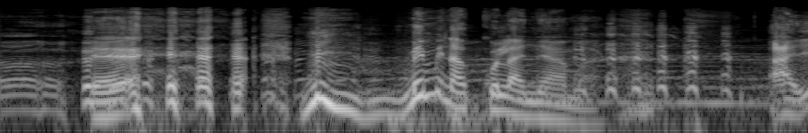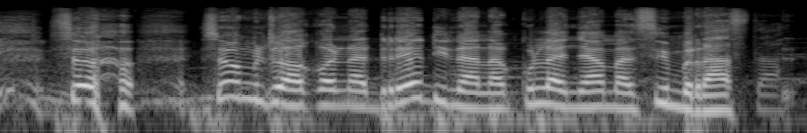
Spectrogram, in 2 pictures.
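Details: Adult male speaker; speech with sound and syllable repetitions.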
